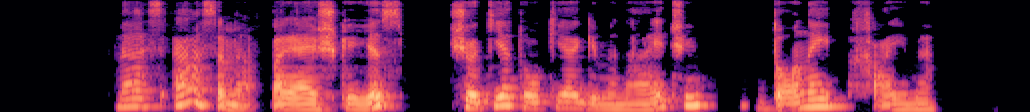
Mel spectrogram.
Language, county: Lithuanian, Šiauliai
